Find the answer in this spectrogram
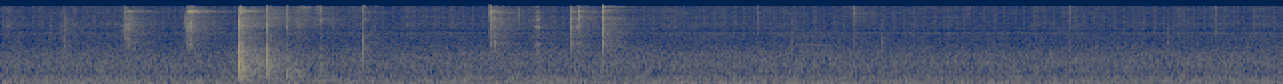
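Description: Small metal clicks and taps of an aluminium RC hydraulic valve block and its small parts being handled and fitted by hand, the loudest a little over a second in and a few lighter ones between two and three seconds, over a faint steady low hum.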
